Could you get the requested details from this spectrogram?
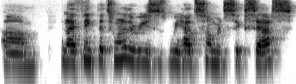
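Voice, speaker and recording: A woman's voice: on the high side, moderate pace, a little mellow. An older woman from Iceland, a swim coach, talking reflectively in a chatty way with lots of fillers during an interview. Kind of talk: interview over video call.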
